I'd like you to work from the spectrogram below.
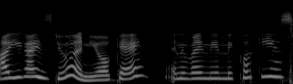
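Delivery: put-on high-pitched Minnesota accent voice. Voicing how Will sounds in your head, Minnesota hockey mom voice. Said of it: "he's got a Minnesota hockey mom voice".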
